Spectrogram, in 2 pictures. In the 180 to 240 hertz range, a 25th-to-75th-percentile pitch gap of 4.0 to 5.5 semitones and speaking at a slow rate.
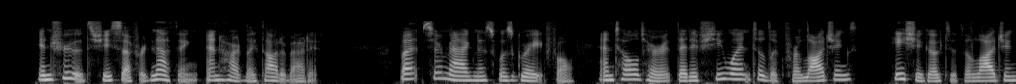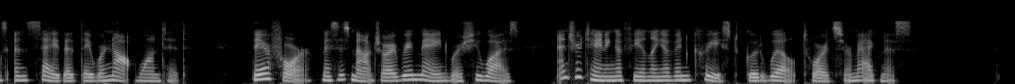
No: high, 190 Hz; average, 4.4 semitones; average, 165 wpm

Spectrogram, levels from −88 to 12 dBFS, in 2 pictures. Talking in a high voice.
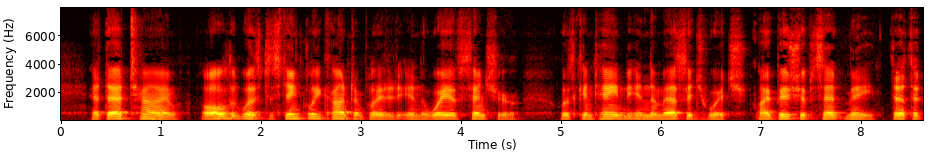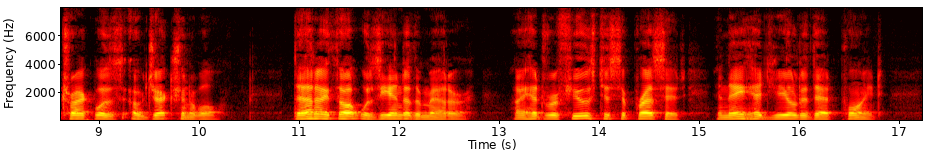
No: low, 130 Hz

